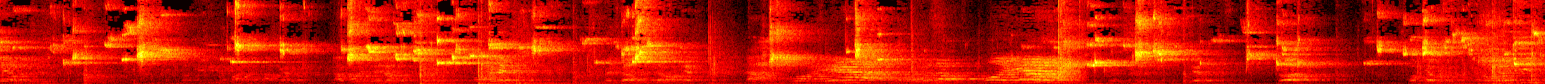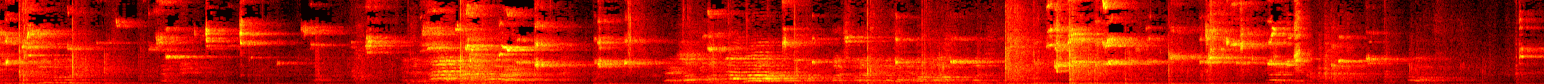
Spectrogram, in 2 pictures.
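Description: A basketball bouncing on a hardwood gym floor during live play, with players' indistinct shouts and calls in the gym.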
